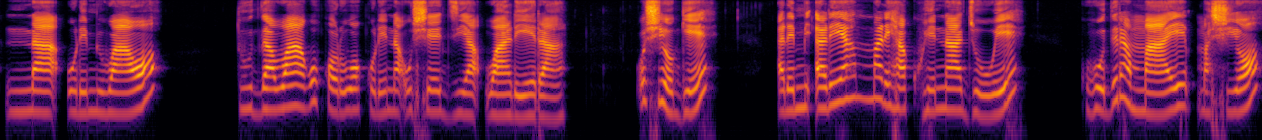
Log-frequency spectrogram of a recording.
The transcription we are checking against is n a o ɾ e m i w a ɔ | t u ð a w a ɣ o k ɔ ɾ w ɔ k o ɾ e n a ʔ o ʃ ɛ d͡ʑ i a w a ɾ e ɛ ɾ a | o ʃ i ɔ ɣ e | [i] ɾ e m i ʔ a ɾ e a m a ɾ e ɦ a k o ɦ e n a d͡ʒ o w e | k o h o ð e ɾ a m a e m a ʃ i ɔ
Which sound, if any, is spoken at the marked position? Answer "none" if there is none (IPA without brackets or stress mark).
a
